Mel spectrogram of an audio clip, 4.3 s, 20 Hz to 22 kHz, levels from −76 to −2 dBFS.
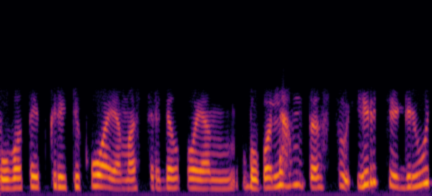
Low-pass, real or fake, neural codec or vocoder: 5.4 kHz; real; none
